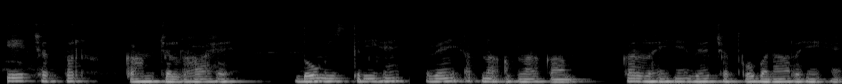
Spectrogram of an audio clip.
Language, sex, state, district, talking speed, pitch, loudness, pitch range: Hindi, male, Uttar Pradesh, Muzaffarnagar, 155 wpm, 130 Hz, -33 LUFS, 125-140 Hz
